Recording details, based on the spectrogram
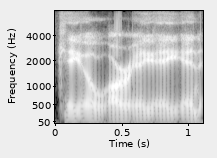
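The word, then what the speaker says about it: Qur'an: His sole miracle was the Quran, pronounced Qoran and hereafter transliterated as Quran, the Muslim sacred scripture.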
